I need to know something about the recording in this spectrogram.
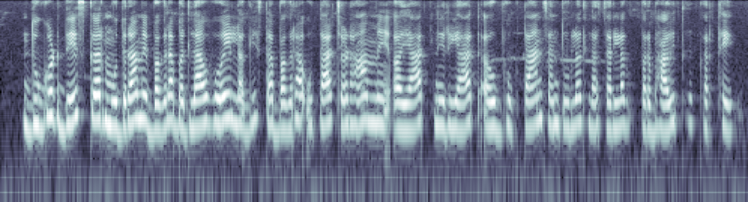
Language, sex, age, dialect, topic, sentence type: Chhattisgarhi, female, 18-24, Northern/Bhandar, banking, statement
